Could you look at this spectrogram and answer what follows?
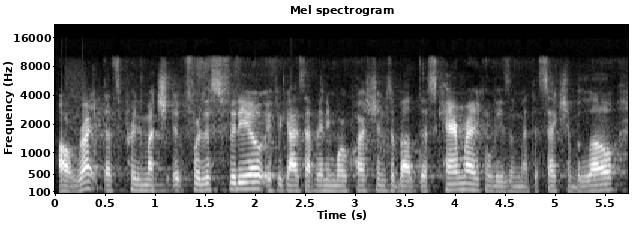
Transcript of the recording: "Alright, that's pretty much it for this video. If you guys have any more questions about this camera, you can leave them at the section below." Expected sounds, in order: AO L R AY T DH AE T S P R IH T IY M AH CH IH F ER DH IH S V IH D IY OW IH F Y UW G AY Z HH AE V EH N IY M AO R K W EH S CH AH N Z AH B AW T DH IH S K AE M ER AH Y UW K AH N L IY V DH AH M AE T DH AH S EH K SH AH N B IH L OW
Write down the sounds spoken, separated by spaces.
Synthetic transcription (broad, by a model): AO L R AY T DH AE T S P R IH T IY M AH CH IH F ER DH IH S V IH D IY OW IH F Y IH G AY Z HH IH V EH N IY M AO R K W EH S CH AH N Z AH B AW T DH IH S K AE M ER AH Y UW K N L IY V DH AH M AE T DH AH S EH K SH AH N B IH L OW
